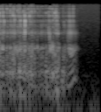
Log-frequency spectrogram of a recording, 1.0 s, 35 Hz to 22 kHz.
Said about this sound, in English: Wow. Right into the microphone. Sipping a little bit of the bubbly. I wish it was a bit of the bubbly, but it is only 12 p.m. here in sunny Australia.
